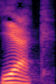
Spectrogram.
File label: "yak", us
